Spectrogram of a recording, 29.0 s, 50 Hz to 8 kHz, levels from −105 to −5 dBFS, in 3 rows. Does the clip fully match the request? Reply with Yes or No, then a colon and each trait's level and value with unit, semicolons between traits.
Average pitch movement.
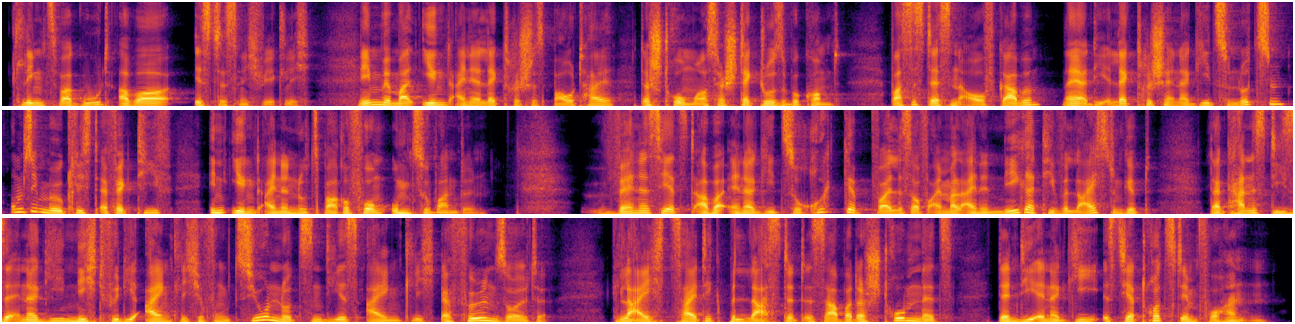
Yes: average, 4.5 semitones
